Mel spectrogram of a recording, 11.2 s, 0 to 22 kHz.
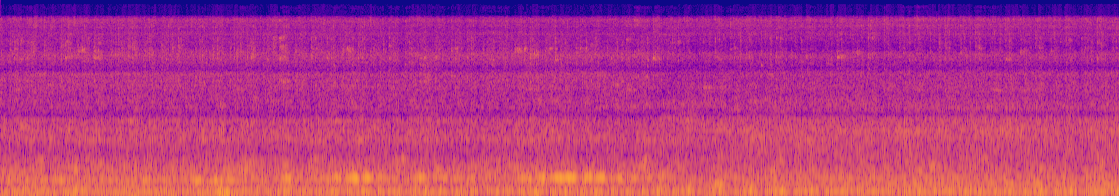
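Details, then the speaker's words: Hemi V8 Plymouth Duster after alternator replacement, idle screw turned up slightly from a low idle: steady, slightly brisk idle with an even rumble, now sounding a touch too high; owner also suspects a loose rocker shaft. "That might be a little too high now, huh?"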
